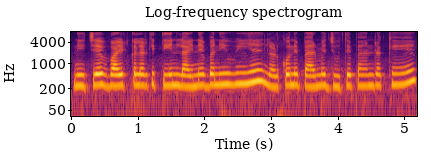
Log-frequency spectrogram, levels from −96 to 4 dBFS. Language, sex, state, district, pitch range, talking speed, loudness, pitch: Hindi, female, Uttar Pradesh, Lucknow, 245-260 Hz, 195 wpm, -15 LUFS, 250 Hz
